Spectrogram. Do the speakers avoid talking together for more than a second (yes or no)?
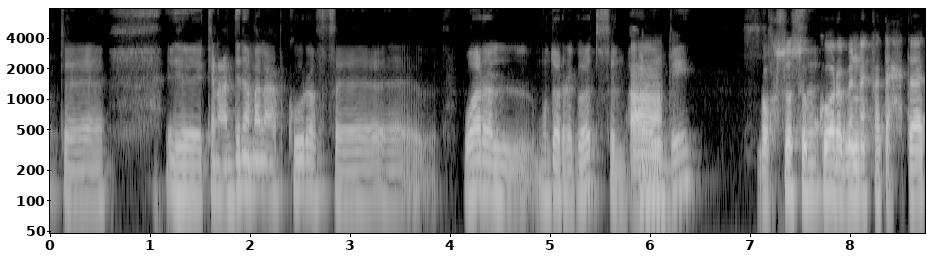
yes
